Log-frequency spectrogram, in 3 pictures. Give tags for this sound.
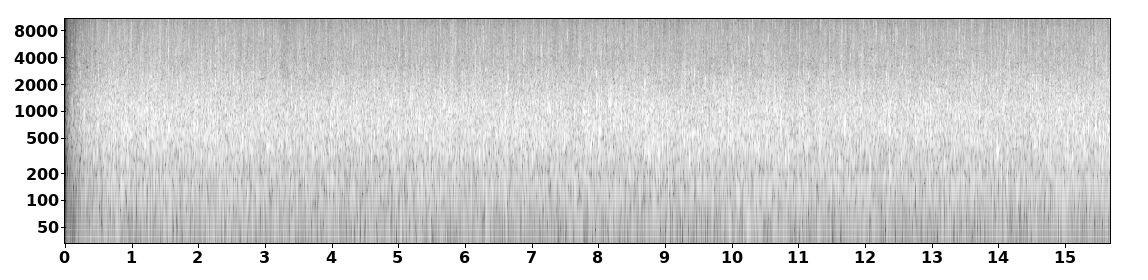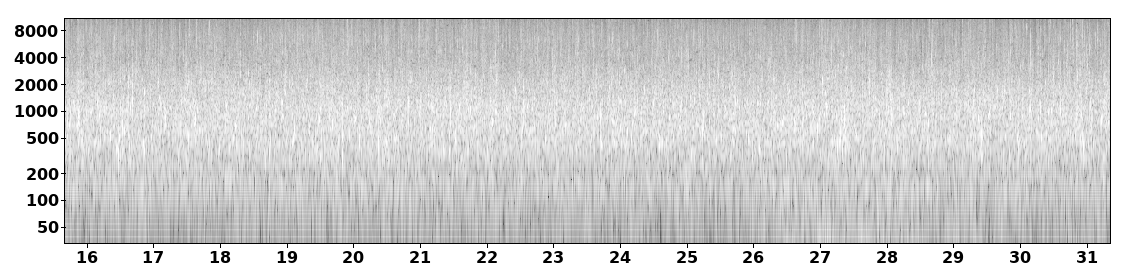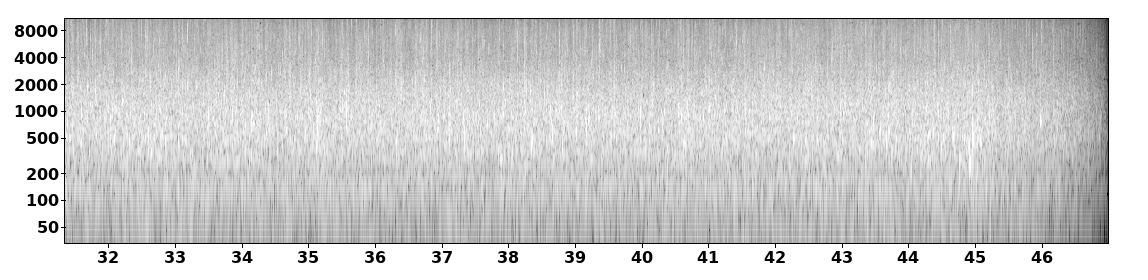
water; flow; wet; creek; brook; nature; gurgle; flowing; liquid; field-recording; babbling; stream; outdoors

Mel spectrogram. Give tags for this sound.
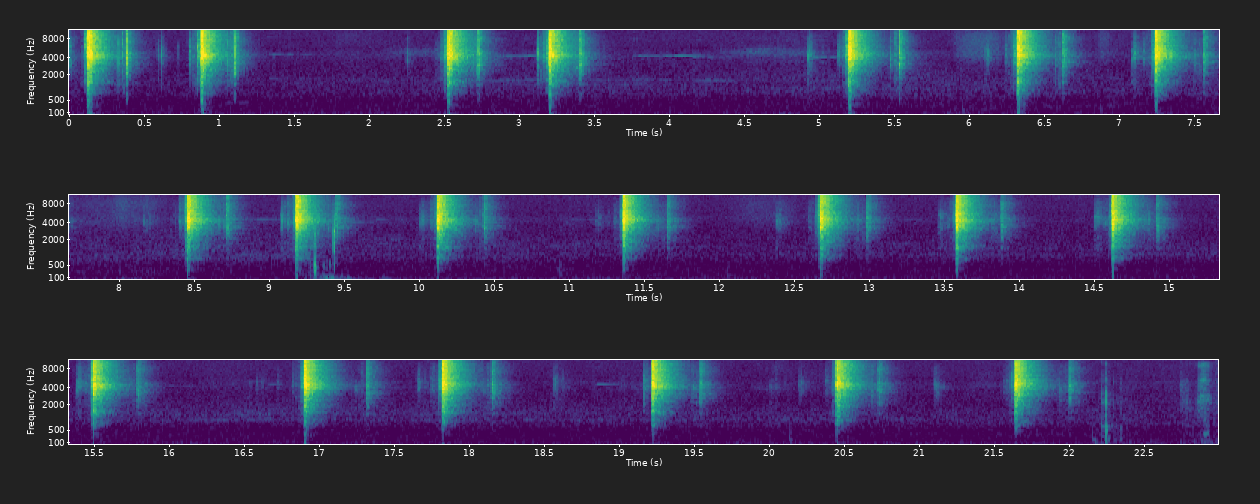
air; bb; gun; pistol; plinking

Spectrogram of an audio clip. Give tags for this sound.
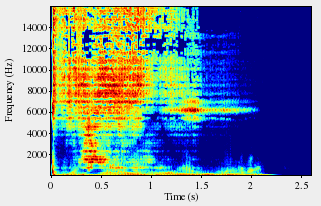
Bass; Dubstep; Electric-Dance-Music; Sample

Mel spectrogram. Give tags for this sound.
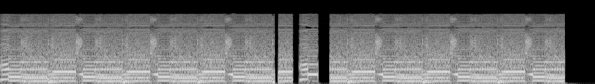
phone; bend

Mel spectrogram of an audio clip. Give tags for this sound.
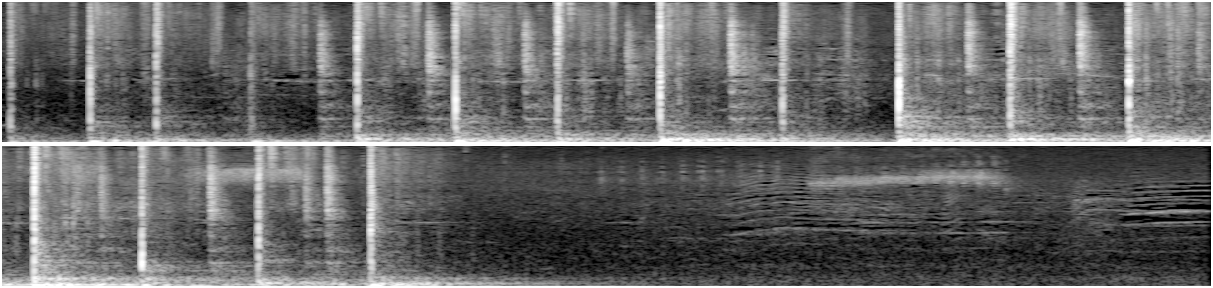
hit; hollow; impact; metal; metallic; OWI; rumble; rumbling; step; stepping; thud; thudding

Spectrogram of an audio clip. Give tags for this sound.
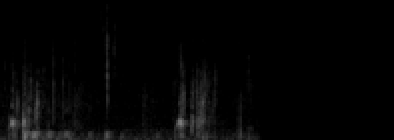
Game; Potion

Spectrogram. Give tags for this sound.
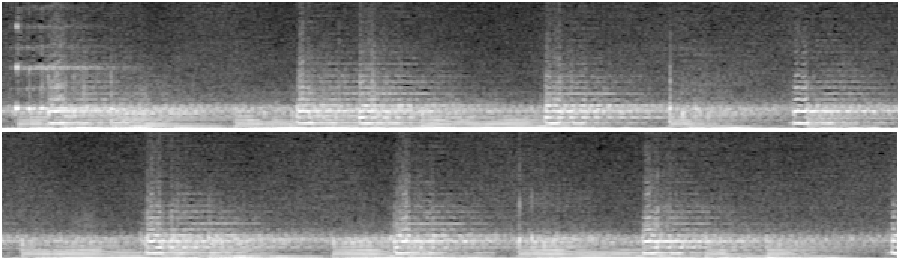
ambient; circuit; faith; synth; soundscape; bent; hellish; idm; noise; glitch

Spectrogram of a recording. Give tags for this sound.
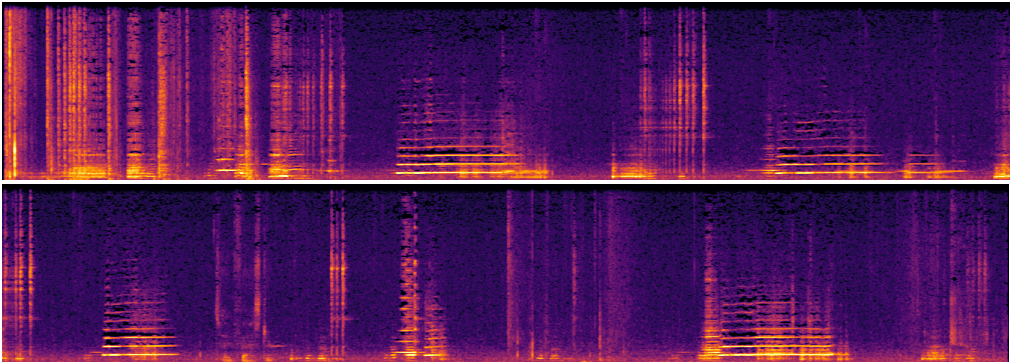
brakes; chair; hinge; machine; mechanical; metal; screech; squeak; whine

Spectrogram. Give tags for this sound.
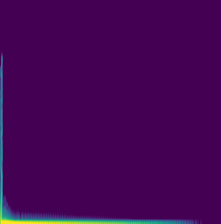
kick; bassdrum; jomox; bd; analog

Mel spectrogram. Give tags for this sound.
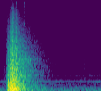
linen; crash; soundeffect

